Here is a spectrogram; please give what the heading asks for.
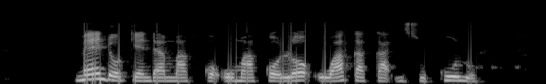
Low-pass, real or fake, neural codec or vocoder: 7.2 kHz; real; none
